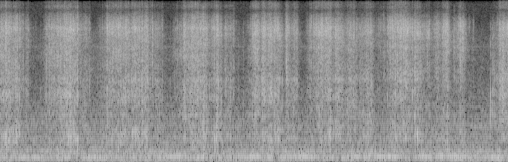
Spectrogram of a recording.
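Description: Fingertips and short nails scratch the plastic pin bristles of a hand-sized, oval white plastic brush held at an angle. The result is a steady, dense, bright crackling scratch that swells and eases in short strokes, over a faint low hum throughout.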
